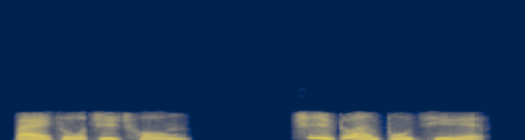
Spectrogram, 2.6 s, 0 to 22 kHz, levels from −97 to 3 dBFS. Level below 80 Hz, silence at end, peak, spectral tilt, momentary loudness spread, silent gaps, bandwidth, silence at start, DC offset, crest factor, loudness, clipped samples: -58 dBFS; 0.2 s; 0 dBFS; -11 dB/octave; 8 LU; 0.97-1.44 s; 4.6 kHz; 0.1 s; under 0.1%; 16 dB; -16 LUFS; under 0.1%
